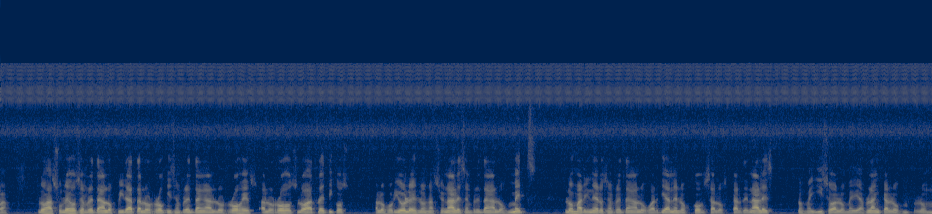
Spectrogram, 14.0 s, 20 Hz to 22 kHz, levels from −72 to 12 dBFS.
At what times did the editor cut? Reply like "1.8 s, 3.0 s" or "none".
none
